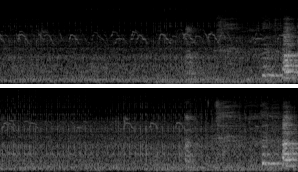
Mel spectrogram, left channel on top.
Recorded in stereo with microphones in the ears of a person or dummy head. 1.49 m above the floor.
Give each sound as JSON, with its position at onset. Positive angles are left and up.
{"t": 1.5, "sound": "laughter", "side_deg": -30, "distance_m": 0.7}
